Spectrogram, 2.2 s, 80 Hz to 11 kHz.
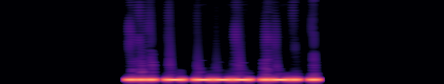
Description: Morse code, heard as a keyed tone, about 52 wpm, 700 Hz. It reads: STORE
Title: Sentences from Top 1000 Words - Review Part 5 - New Word Drill - 50wpm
